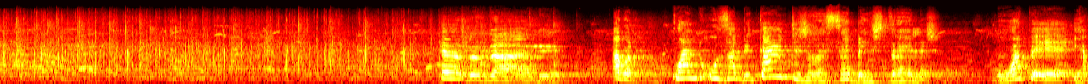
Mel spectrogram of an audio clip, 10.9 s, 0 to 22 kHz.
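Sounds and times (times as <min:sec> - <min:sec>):
crowd applauding: 0:00.0 - 0:05.6
speech: 0:04.4 - 0:10.8.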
